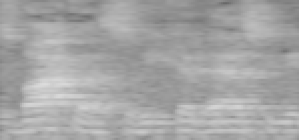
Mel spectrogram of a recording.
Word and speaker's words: Baca: couldn't pronounce my name he kept saying and I said it's vaka so he kept asking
